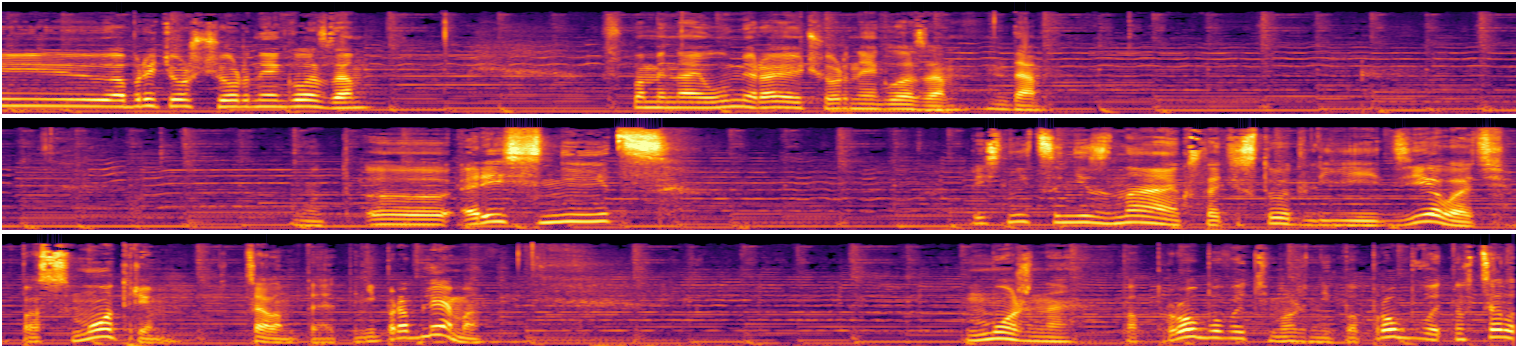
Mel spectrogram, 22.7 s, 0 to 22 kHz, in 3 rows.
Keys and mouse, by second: 4.0-5.9 middle drag, 8.4 middle click.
